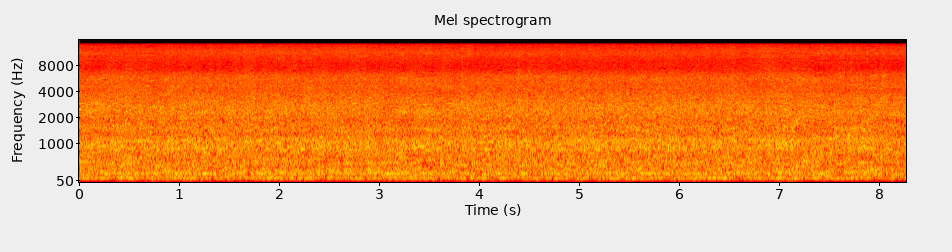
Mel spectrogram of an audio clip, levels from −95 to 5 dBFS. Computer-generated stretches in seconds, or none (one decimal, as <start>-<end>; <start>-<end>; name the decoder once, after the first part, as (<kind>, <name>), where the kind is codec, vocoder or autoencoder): 0.0-0.9 (codec, SNAC); 2.4-3.9; 6.6-8.3

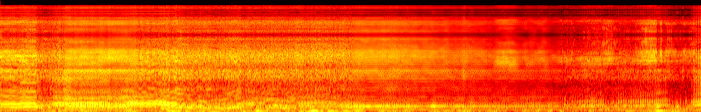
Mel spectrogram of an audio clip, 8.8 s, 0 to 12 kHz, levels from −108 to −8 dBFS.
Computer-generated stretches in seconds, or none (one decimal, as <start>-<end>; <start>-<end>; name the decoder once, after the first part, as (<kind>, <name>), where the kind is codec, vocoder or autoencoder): 0.8-1.7 (vocoder, Vocos); 4.4-7.0

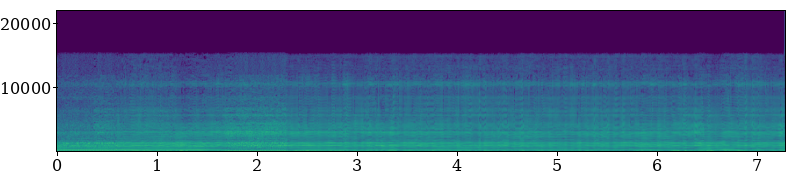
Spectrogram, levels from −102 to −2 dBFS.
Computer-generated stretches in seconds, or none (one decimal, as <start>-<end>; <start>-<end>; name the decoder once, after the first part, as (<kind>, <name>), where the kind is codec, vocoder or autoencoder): 0.6-1.7 (vocoder, BigVGAN v2); 2.3-7.3

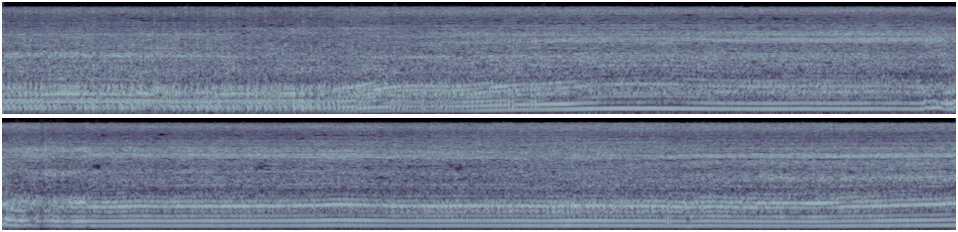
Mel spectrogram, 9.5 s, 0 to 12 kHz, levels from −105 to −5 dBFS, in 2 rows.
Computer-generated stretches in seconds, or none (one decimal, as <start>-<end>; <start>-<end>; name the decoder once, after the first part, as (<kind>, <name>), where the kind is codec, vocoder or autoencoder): 4.6-5.2 (codec, SNAC)

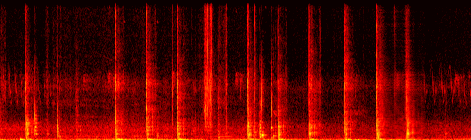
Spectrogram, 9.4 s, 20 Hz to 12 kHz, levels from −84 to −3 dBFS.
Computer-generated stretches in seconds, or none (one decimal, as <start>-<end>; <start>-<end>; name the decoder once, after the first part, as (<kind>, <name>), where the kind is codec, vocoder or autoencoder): 7.6-8.5 (vocoder, Vocos)

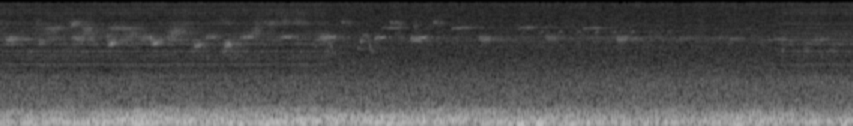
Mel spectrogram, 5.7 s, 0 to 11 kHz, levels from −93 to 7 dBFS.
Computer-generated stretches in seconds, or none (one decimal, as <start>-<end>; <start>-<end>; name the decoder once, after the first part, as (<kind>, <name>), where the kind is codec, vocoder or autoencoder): 0.0-2.2 (autoencoder, DAC-VAE); 5.2-5.7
